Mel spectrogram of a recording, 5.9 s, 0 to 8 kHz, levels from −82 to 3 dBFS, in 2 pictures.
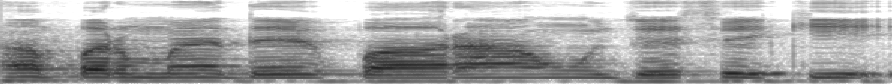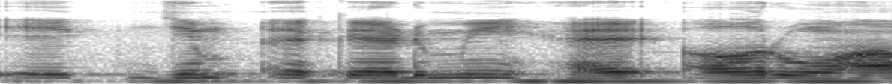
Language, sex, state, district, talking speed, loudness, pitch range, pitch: Hindi, male, Bihar, Vaishali, 160 wpm, -17 LUFS, 115-125 Hz, 120 Hz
